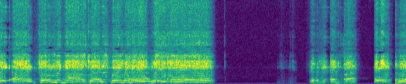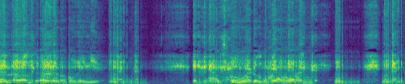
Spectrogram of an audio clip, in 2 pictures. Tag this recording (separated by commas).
Speech, outside, rural or natural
